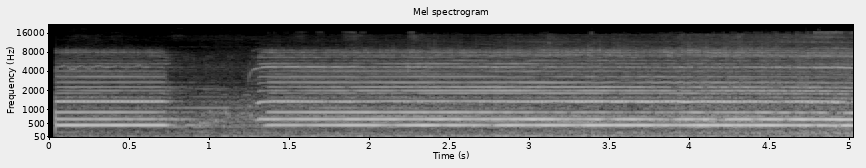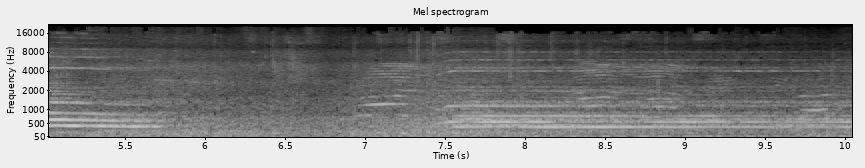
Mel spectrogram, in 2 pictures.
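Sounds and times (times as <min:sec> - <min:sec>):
train horn blast: 0:00.0 - 0:05.8, 0:07.4 - 0:10.0.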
